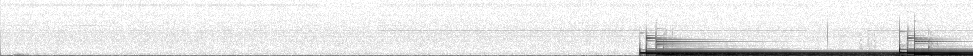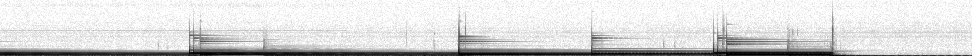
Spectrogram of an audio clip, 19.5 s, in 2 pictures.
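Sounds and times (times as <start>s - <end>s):
Rhodes electric piano: 6.4s - 18.1s.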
